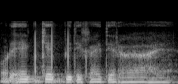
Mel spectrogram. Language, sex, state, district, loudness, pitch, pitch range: Hindi, male, Arunachal Pradesh, Papum Pare, -19 LUFS, 115 Hz, 110-120 Hz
